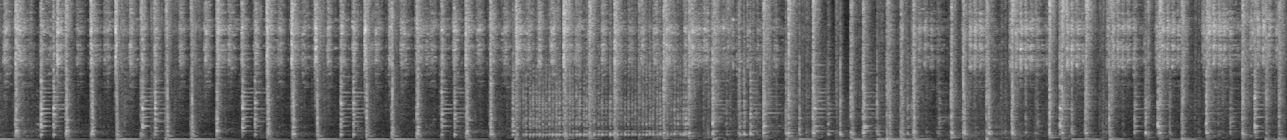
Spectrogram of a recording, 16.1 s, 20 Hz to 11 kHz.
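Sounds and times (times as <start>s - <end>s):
hand drums playing fast rhythm: 0.0s - 16.0s.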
